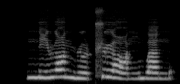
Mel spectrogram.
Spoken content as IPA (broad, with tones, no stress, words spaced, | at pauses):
n̪i˨˦ɻɑ˥˨ŋɻu˩ʈ͡ʂɻ̩˥˨ ɑ˨˦ŋmwa˧n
